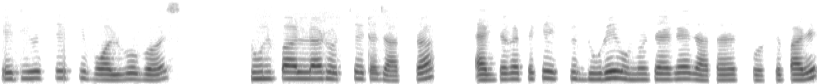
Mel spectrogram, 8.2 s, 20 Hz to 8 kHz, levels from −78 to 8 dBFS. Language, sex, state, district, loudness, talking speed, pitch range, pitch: Bengali, female, West Bengal, Kolkata, -28 LUFS, 145 wpm, 190-230 Hz, 215 Hz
